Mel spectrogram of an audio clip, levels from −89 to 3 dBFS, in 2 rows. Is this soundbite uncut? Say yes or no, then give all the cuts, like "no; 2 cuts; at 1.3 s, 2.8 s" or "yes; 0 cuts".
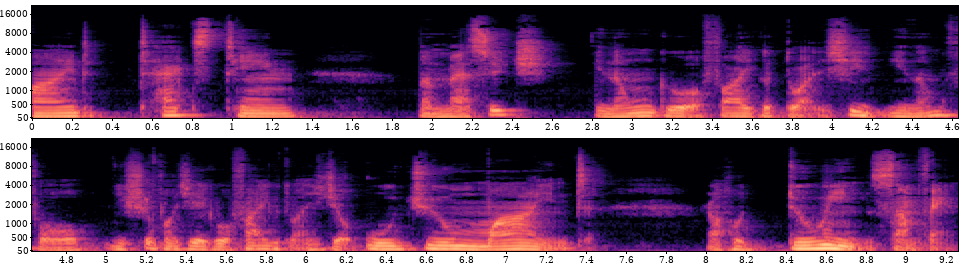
yes; 0 cuts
